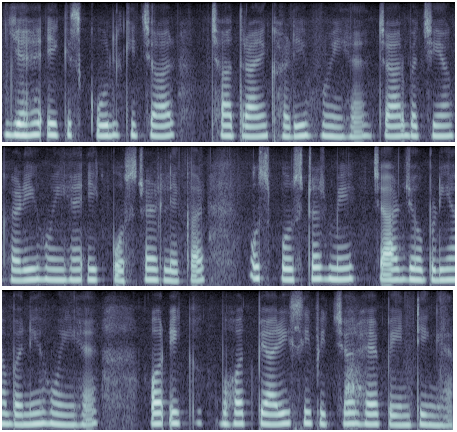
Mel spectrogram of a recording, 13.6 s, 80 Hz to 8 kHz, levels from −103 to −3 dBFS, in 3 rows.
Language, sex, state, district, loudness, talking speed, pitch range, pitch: Hindi, female, Bihar, Araria, -26 LUFS, 150 wpm, 210-230 Hz, 220 Hz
